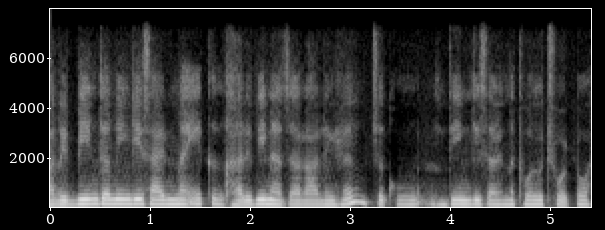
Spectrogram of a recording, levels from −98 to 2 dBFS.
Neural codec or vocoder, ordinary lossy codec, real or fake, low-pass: codec, 16 kHz, 0.5 kbps, FunCodec, trained on Chinese and English, 25 frames a second; none; fake; 7.2 kHz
